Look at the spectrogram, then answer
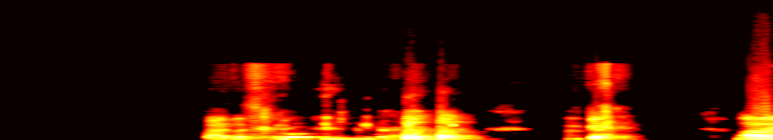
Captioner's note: laughing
